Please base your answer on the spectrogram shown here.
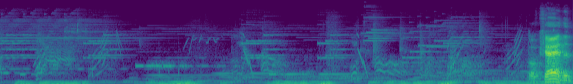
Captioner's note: gaming sounds; instrumental music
